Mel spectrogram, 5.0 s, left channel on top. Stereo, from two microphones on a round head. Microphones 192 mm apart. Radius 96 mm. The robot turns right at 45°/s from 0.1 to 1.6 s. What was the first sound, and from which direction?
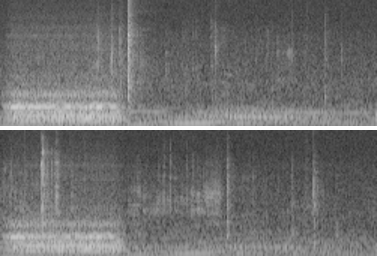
Only background noise.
